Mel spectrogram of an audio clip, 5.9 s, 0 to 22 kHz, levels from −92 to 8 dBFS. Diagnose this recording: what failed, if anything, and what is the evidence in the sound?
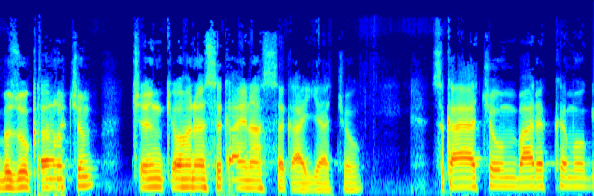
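The network path failed with repeated packet loss (robotic sound) at 0.31 to 0.68 s and 2.20 to 2.34 s. Gaps of up to 24 ms recur closely, and about half of each span is synthetic fill. The speech turns choppy and mechanical as each hole is patched.

Short concealed packet loss follows at 3.32 to 3.37 s and again at 3.37 to 3.40 s. Two brief stretches of speech arrived too late for the decoder. The receiver extended the preceding sound and blended back, leaving a quick smear or wobble.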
